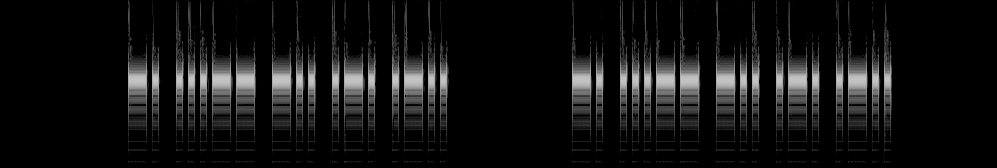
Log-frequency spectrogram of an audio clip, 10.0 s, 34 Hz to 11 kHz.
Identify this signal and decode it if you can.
Morse code, heard as a keyed tone, about 20 wpm, 700 Hz. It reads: N3DRL N3DRL
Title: USA Call Signs - 5 Characters - Repeated 2x - 20wpm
